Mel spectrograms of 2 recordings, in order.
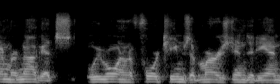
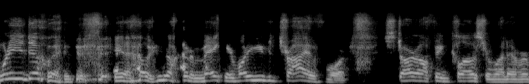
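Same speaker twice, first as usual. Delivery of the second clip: high-pitched, scolding, yelled delivery; 6 semitones higher than usual. Retelling what gets yelled at kids shooting from half court: imitating own yelling. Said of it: "I start yelling at 'em".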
